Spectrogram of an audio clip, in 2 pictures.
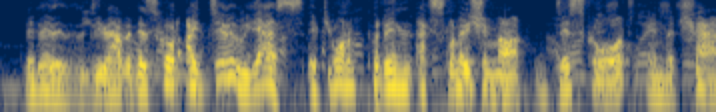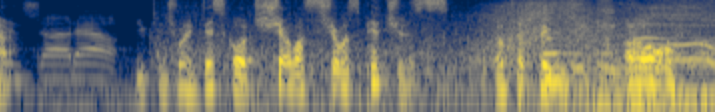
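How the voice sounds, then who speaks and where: Through noticeable background noise, a man with a British accent speaks at a moderate pace with very wide pitch swings. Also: medium pitch for a man. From Britain. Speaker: video game streamer. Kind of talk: live gameplay stream chat. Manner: casual, chatty.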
